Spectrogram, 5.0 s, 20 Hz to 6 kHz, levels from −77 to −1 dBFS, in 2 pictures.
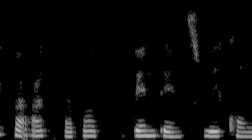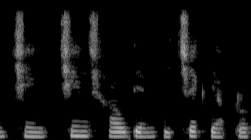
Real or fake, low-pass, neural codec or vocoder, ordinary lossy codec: real; 5.4 kHz; none; none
